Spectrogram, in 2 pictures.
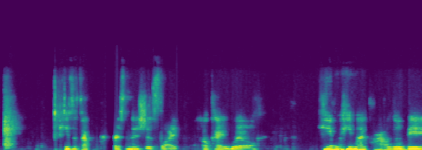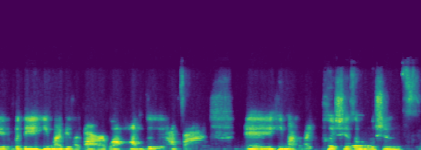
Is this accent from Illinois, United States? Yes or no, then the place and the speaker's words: yes; Chicago, Illinois, United States; we're from Chicago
